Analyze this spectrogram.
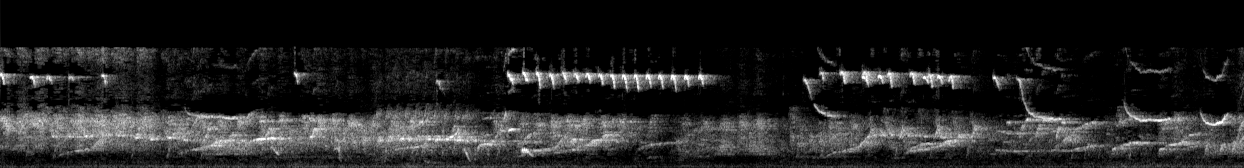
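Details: Common nightingales, a pair, singing a busy medley of rich warbled notes, with a fast, even run of about a dozen repeated pulses midway, followed by rising slurred phrases and high thin whistles.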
